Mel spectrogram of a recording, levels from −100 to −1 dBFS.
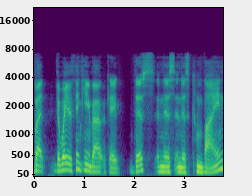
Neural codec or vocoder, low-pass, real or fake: autoencoder, 48 kHz, 32 numbers a frame, DAC-VAE, trained on Japanese speech; 7.2 kHz; fake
